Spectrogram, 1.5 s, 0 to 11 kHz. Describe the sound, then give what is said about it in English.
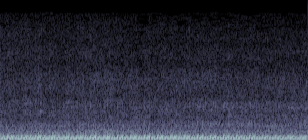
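A steady rumble of road traffic on Highway 70 at Keddie Y, passing behind the camera, with low engine drone and tire noise holding constant throughout as vehicles stream along the highway. No voices are present. “You can hear cars going by behind the camera. That's Highway 70.”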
